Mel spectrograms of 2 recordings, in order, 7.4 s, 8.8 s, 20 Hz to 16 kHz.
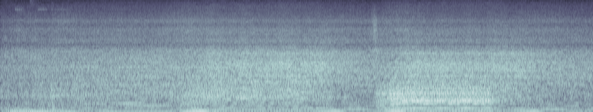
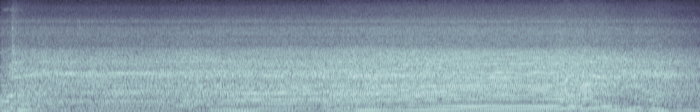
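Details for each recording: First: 2005 Honda Odyssey revved after cleaning out the second catalytic converter: two smooth swells without bogging but stops climbing early, no longer losing steam as before; owner suspects the Vehicle Stability Assist (VSA light on) limits revs. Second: 2005 Honda Odyssey after clearing codes by disconnecting the battery, not yet at operating temperature: engine climbs smoothly to the rev limiter and settles without stumbling. Revs freely with no VSA lights.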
